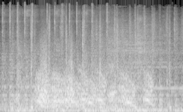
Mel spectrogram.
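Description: A dog growls and snarls aggressively in a continuous, rough rumble for a few seconds, fairly loud, with no voices.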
